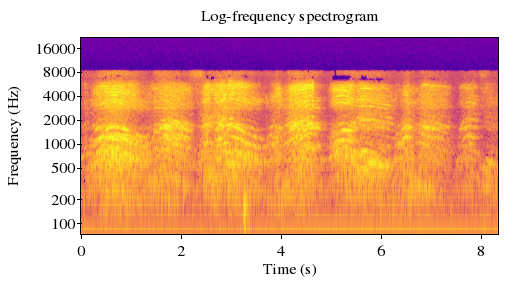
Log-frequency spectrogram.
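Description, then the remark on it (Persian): A large crowd at a Fatimiyya gathering recites the salawat prayer loudly in unison, voices rising and falling in several rhythmic phrases that fill the space for the whole stretch. “یه صلوات خط بکنید که در شأن فاطمیه باشه.”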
